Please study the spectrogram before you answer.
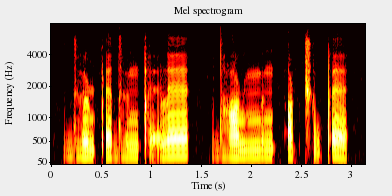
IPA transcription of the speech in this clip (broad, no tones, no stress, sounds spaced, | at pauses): dʱ ø ɳ pʼ ɛ dʱ ø ŋ pʰ ɛ̰ l ɛ | dʱ ɑ ɳ mː ø ŋ t͡sʼ ɑ ʈ t͡ʃʼ ṵ pʼ ɛ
